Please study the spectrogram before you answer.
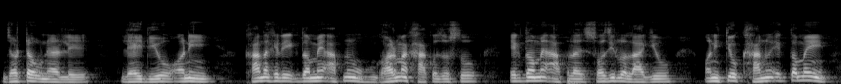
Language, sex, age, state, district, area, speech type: Nepali, male, 30-45, West Bengal, Kalimpong, rural, spontaneous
